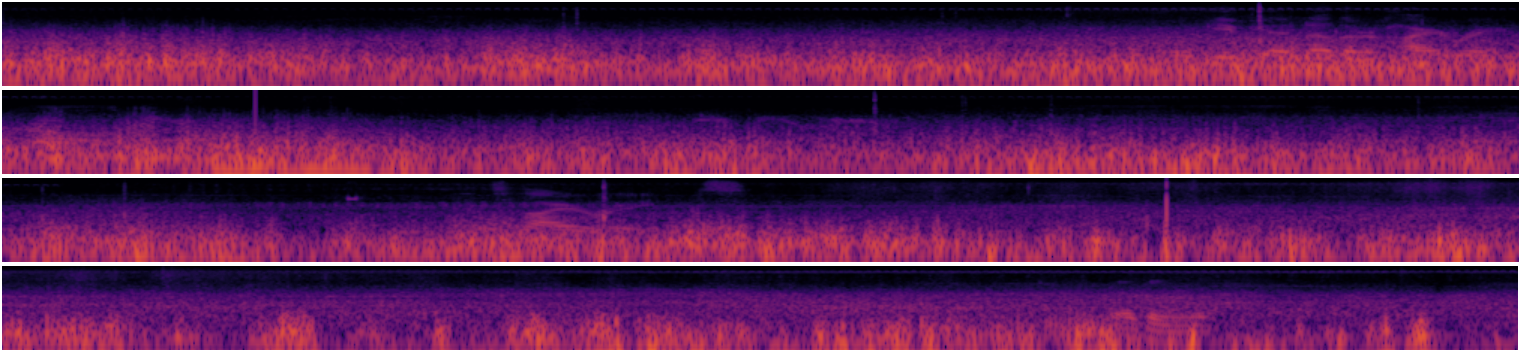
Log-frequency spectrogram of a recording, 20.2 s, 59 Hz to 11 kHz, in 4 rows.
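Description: Wind rumbling on the microphone over the distant drone of the FlightLineRC F7F-3 Tigercat's twin electric motors and propellers in flight, with voices now and then.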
